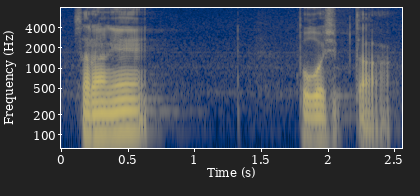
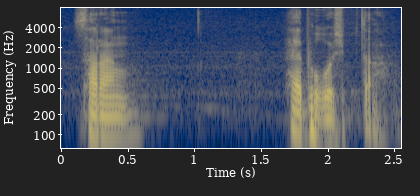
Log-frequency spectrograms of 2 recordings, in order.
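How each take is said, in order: First: There is a pause after 사랑해. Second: There is a pause after 보고.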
